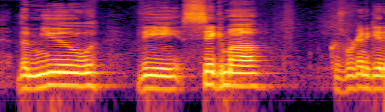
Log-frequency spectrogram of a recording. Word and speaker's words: mu: you can pronounce mean you can pronounce the Greek letter mu like a cow but I've heard it more pronounced m you like my you okay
